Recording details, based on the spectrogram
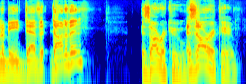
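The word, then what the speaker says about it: Ezeiruaku: Azaraku based on the pronunciation guide from the the Tennessee Titans.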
